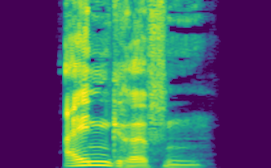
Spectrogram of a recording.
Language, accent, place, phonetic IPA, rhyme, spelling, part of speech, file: German, Germany, Berlin, [ˈaɪ̯nˌɡʁɪfn̩], -aɪ̯nɡʁɪfn̩, eingriffen, verb, De-eingriffen.ogg
- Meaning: inflection of eingreifen: 1. first/third-person plural dependent preterite 2. first/third-person plural dependent subjunctive II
